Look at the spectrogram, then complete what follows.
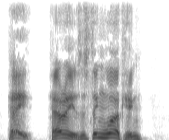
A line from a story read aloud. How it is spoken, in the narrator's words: I tried to calm my pounding heart and focused enough will on the radio to let my voice carry through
